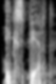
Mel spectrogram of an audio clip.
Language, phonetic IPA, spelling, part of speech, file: Russian, [ɪkˈspʲert], эксперт, noun, Ru-эксперт.ogg
- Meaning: expert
